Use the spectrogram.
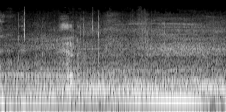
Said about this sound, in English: there's a big truck in the background.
